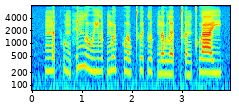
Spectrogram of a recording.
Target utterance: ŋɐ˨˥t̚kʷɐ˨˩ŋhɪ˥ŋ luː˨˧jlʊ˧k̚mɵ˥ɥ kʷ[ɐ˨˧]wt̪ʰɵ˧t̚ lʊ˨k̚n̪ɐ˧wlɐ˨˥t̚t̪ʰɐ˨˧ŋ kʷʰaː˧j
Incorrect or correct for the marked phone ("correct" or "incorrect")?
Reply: correct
